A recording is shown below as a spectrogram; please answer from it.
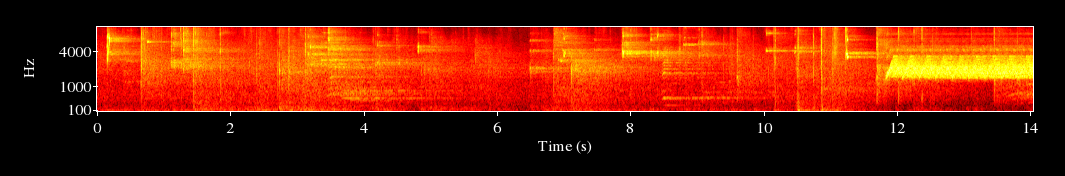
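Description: Indoor futsal play in a sports hall: players shouting and the ball being kicked and bouncing on the hall floor. About two seconds before the end a loud, harsh buzzer starts and holds for nearly three seconds, the hall timer sounding the end of play.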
